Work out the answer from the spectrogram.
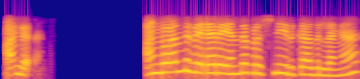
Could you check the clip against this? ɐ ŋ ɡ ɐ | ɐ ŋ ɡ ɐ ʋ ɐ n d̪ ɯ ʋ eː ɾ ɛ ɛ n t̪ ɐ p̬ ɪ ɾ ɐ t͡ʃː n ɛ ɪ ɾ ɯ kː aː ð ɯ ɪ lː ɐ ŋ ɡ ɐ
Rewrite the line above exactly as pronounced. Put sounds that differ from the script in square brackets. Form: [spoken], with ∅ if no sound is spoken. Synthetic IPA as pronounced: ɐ ŋ ɡ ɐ | ɐ ŋ ɡ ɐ ʋ ɐ n d̪ ɯ ʋ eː ɾ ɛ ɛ n [d̪] ɐ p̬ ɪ ɾ ɐ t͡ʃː n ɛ ɪ ɾ ɯ kː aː ð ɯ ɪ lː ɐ ŋ ɡ ɐ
